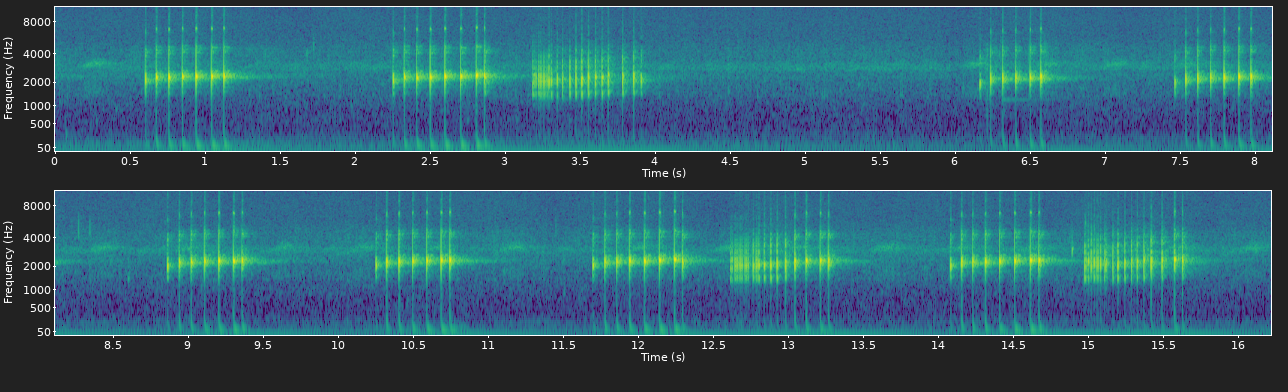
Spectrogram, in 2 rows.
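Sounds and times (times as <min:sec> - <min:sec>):
frog calling: 0:00.0 - 0:01.6, 0:02.2 - 0:04.1, 0:06.1 - 0:06.8, 0:07.4 - 0:08.2, 0:08.8 - 0:15.8.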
